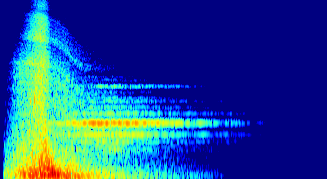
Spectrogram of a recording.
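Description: Whoosh sound effect that swells and peaks about half a second in, leaving a ringing tone that fades out over about two seconds.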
